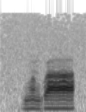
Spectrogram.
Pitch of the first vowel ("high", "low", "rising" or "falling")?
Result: high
